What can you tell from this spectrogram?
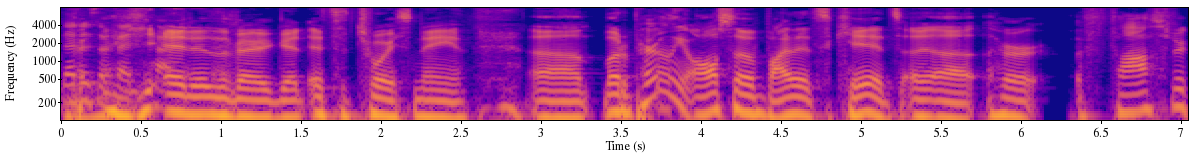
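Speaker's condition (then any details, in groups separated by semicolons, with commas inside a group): No condition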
